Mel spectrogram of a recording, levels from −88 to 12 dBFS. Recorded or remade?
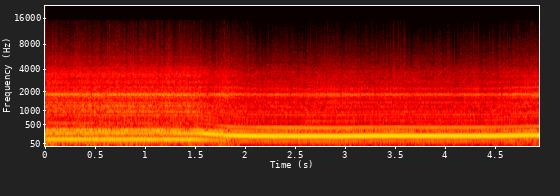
recorded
